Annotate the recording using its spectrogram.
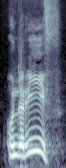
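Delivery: loud cry; re-enacted loud call of Jesus; shouting. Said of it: "und schreit".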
